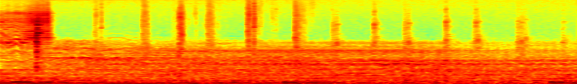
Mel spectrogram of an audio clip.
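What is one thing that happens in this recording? Footsteps tap quickly and evenly on a stone floor.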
